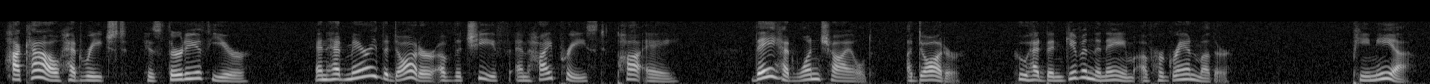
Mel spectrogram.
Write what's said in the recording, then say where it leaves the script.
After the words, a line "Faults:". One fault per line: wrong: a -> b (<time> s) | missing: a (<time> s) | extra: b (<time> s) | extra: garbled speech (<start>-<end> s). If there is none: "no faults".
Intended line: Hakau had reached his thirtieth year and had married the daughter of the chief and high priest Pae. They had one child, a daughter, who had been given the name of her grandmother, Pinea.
Hakau had reached his thirtieth year and had married the daughter of the chief and high priest Pae. They had one child, a daughter, who had been given the name of her grandmother, Pinea.
Faults:
no faults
